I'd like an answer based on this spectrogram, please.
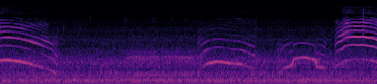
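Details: Two rescued baby kittens, each barely bigger than a mobile phone, give high arched meows, four calls over a few seconds, some falling steeply in pitch, against a steady low background hum.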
